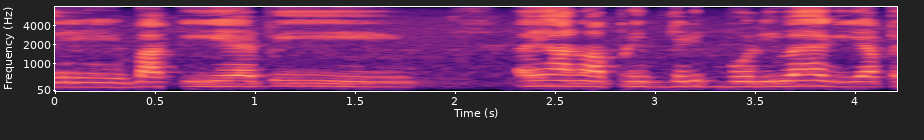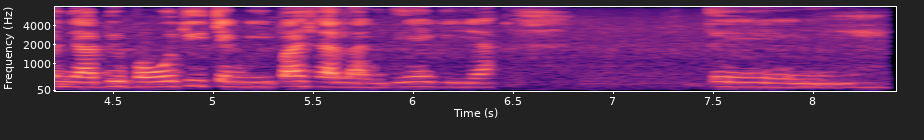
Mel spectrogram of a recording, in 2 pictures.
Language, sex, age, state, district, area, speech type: Punjabi, female, 45-60, Punjab, Gurdaspur, rural, spontaneous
